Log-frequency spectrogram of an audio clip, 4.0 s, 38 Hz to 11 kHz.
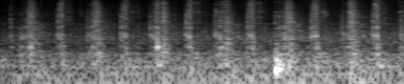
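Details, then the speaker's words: Towed-in Kia with 134,019 miles, oil at the very bottom of the dipstick and at least 3 quarts low: sharp, even knocks about three a second over a faint idle. Engine knock; it most likely needs an engine. "All right, fresh off the tow truck. What do you think it is, boys? Needs an engine."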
